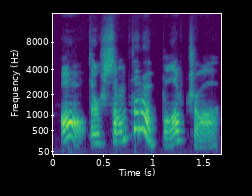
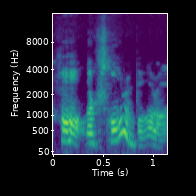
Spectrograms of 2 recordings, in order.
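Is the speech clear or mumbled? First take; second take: clear; mumbled. First: The words are spoken clearly in a normal voice. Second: The words are mumbled in a slurred, laid-back voice. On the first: "instead of saying" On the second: "it got even more muddled"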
